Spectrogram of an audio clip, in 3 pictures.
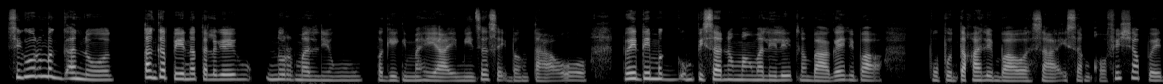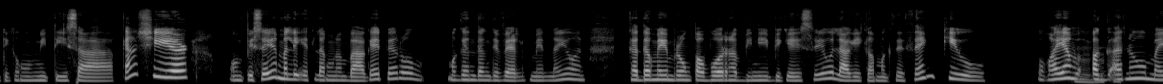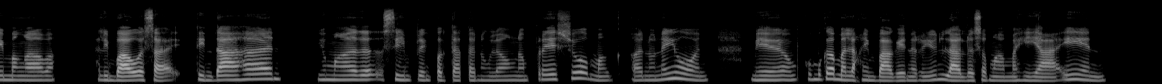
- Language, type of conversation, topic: Filipino, podcast, Paano mo nalalabanan ang hiya kapag lalapit ka sa ibang tao?
- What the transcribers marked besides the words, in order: tapping; "merong" said as "membrong"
